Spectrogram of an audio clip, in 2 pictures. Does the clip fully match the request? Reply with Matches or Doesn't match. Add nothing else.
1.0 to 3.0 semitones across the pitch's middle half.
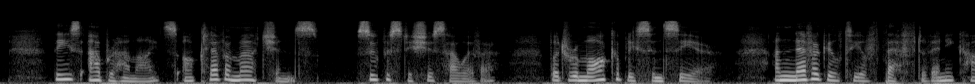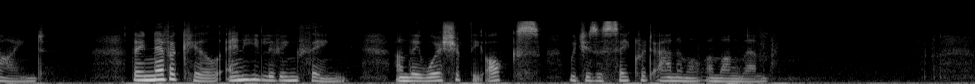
Doesn't match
